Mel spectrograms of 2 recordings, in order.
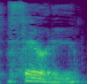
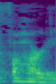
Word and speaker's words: Faherty: My first on eBay was this Faherty, not Fahardy. Good job.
